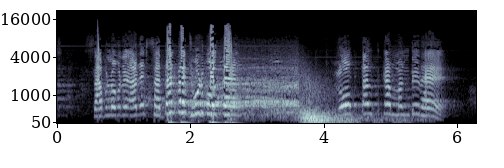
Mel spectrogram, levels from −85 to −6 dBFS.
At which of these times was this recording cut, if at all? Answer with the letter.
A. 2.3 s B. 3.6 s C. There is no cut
B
